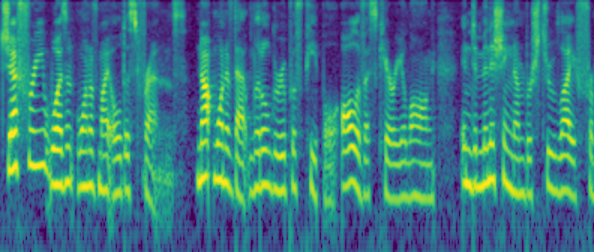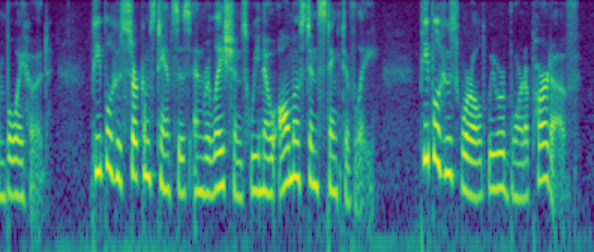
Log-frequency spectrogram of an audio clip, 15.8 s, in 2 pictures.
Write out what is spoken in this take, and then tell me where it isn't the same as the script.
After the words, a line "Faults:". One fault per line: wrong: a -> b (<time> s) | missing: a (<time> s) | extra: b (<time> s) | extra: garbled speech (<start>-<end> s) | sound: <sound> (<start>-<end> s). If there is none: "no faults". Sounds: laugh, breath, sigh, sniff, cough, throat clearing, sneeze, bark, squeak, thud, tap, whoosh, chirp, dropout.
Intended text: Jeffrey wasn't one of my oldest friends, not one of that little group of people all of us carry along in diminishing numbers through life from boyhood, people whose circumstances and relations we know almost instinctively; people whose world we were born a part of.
Jeffrey wasn't one of my oldest friends, not one of that little group of people all of us carry along in diminishing numbers through life from boyhood, people whose circumstances and relations we know almost instinctively; people whose world we were born a part of.
Faults:
no faults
